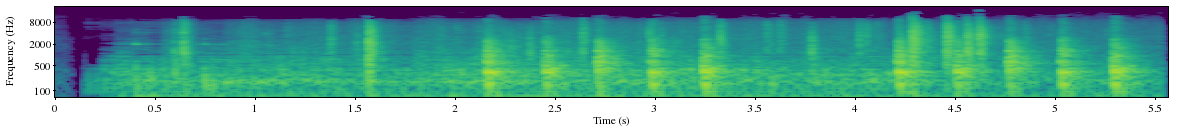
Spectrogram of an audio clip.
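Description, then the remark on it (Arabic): Hard, loud knocking on a house door at night in repeated bursts: a few scattered raps, then a steadier run, and finally a quick flurry of heavy thuds, with no voices. “لكن فجأة سمع ديكو أحدا يطرق الباب. كان يطرق الباب بقوة.”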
